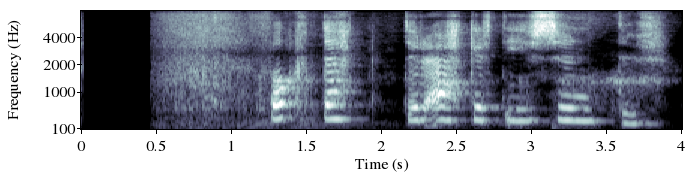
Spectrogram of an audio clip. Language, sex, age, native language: Icelandic, female, 8, Icelandic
